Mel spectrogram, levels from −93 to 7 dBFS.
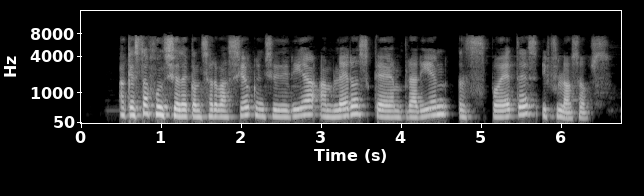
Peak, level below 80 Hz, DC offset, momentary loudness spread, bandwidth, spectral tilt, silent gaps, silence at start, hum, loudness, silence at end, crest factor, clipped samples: -2 dBFS; -58 dBFS; under 0.1%; 11 LU; 8 kHz; -5.5 dB/octave; none; 0.45 s; none; -19 LUFS; 0.2 s; 18 dB; under 0.1%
